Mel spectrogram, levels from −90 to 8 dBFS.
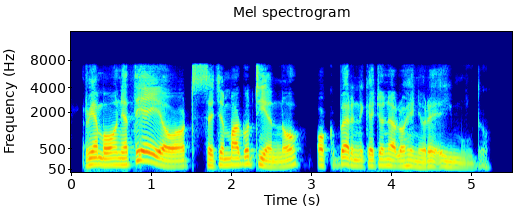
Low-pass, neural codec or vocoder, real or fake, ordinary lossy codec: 7.2 kHz; codec, 16 kHz, 1 kbps, X-Codec, WavLM features, trained on Multilingual LibriSpeech; fake; none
